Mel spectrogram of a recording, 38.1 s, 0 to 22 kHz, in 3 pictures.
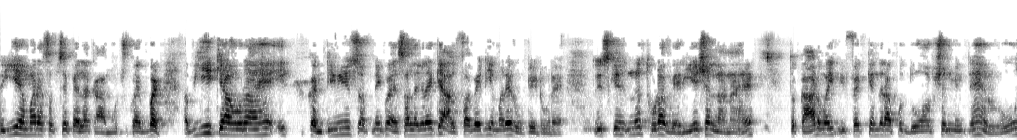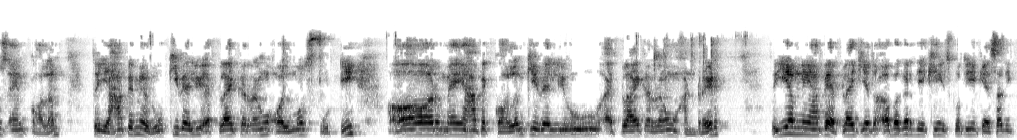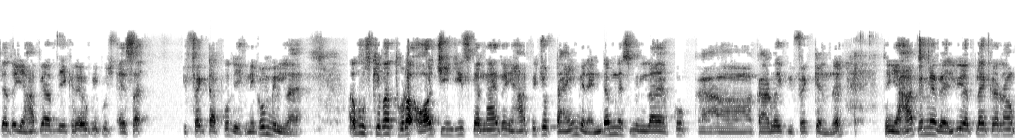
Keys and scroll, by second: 16.2 4, 16.7 0, 20.9 1, 21.4 0, 37.0 ., 37.9 6.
